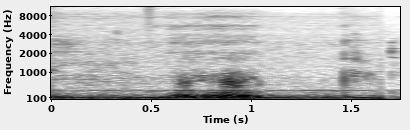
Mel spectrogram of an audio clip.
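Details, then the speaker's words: Snoring from a resting female dog: a low, steady rumble swells into a louder, rattling snore on an inward breath, then settles back into soft snoring. "Look, this is what's been making all that noise. You been snoring? You've been snoring through my video."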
